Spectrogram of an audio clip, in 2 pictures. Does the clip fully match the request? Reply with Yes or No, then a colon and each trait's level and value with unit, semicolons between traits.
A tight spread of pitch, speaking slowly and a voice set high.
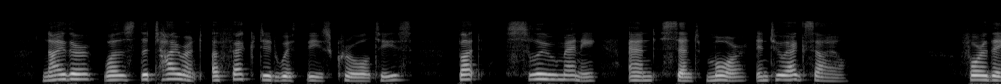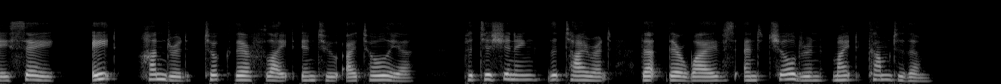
No: average, 3.1 semitones; slow, 115 wpm; high, 195 Hz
